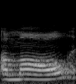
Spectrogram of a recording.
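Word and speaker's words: Amahl: tidbit that the first Hallmark Christmas movie was a mall in the night visitors so that Opera is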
